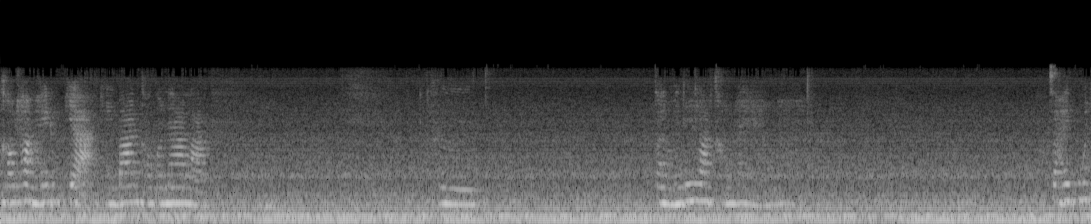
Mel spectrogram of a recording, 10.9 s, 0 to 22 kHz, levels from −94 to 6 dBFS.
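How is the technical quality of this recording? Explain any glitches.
No glitches turn up anywhere in this speech recording. It comes through the Bluetooth mSBC headset codec, so the audio stops at about 7.6 kHz and carries a faint grainy edge on louder sounds.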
